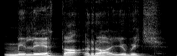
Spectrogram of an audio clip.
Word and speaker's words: Mileta Rajovic: So it's Mileta Rajovic. Right. It's a ch, not a k, in the end of Rajovic.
